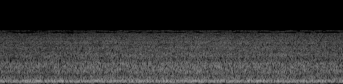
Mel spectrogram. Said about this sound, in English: The roar you hear in the background is Ashley Creek, flowing underneath Highway 191 in Vernal.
